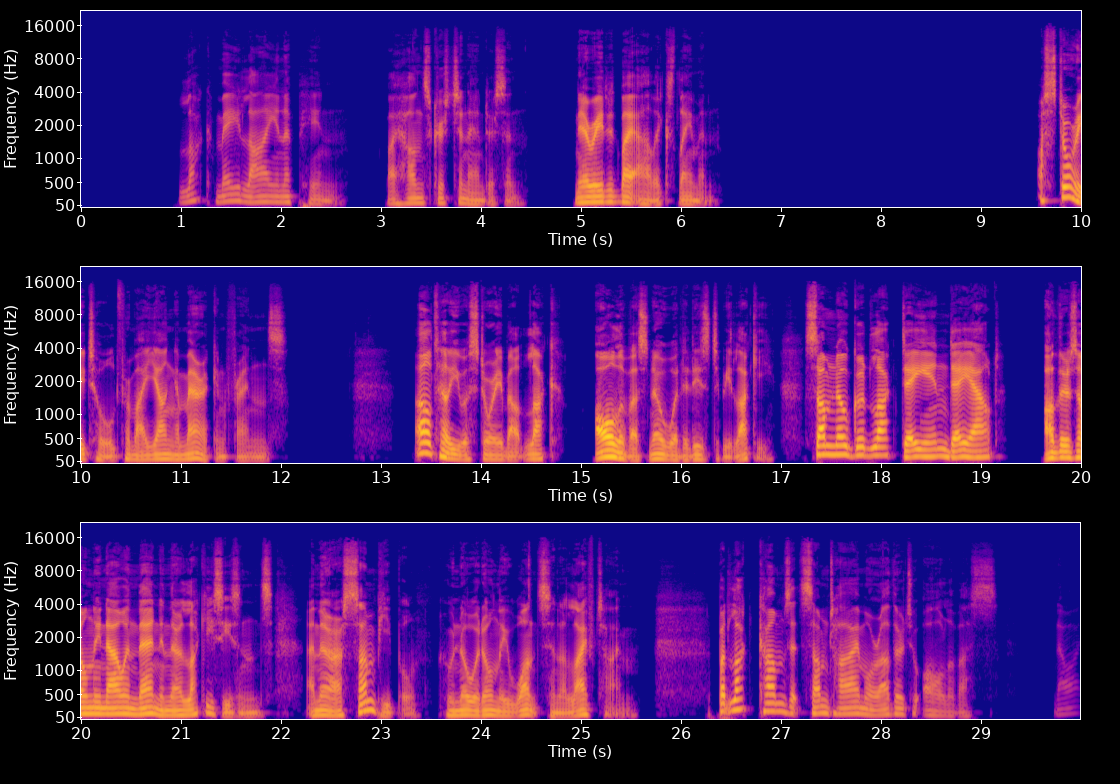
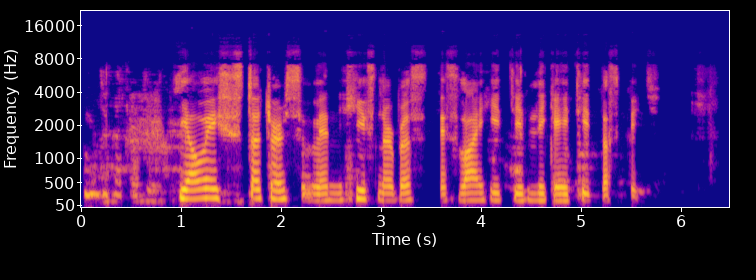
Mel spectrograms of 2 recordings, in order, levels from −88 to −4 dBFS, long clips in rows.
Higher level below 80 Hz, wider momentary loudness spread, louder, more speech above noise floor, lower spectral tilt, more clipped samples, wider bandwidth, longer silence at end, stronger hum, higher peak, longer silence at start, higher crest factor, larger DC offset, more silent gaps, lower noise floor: first, -46 dBFS vs -62 dBFS; first, 19 LU vs 15 LU; second, -22 LUFS vs -17 LUFS; about the same, 32 dB vs 31 dB; about the same, -5 dB/octave vs -4 dB/octave; neither; first, 16 kHz vs 10 kHz; first, 0.9 s vs 0.7 s; neither; about the same, -4 dBFS vs -2 dBFS; first, 1 s vs 0.05 s; about the same, 20 dB vs 18 dB; neither; first, 2.69-3.04 s, 4.49-4.92 s, 6.43-9.55 s, 12.09-12.64 s, 13.15-13.28 s, 14.87-15.12 s, 19.27-19.60 s, 25.59-25.73 s vs none; first, -54 dBFS vs -50 dBFS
